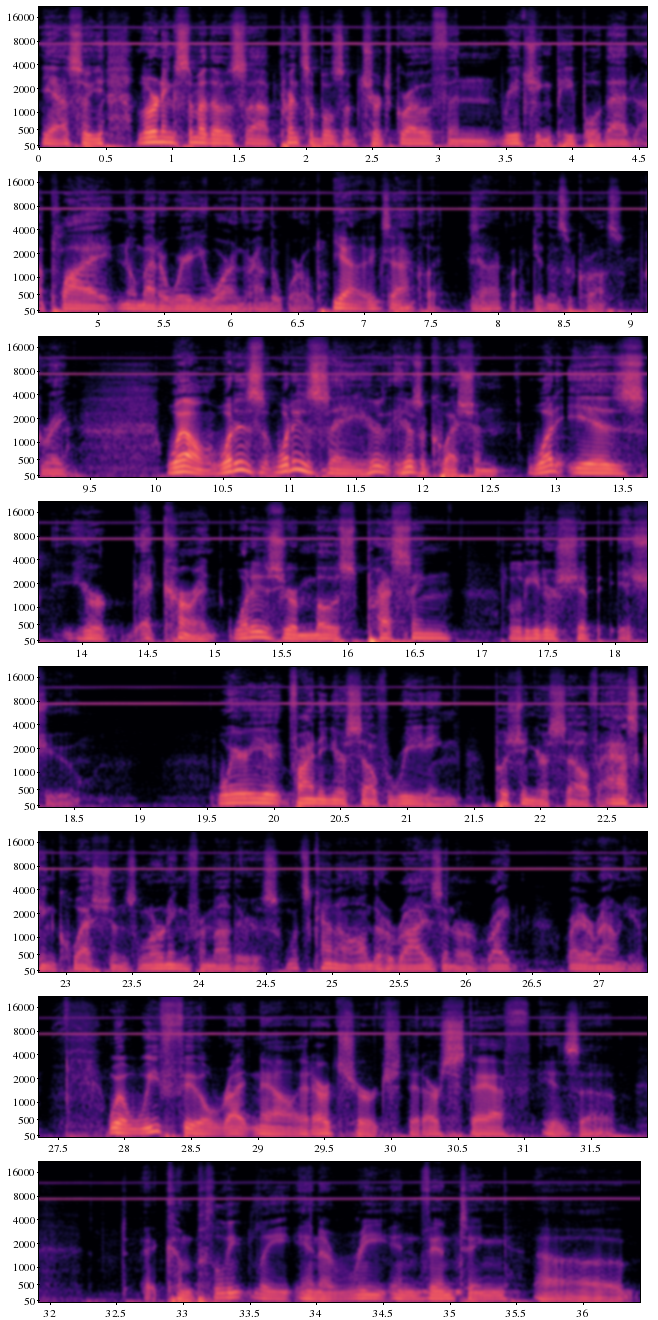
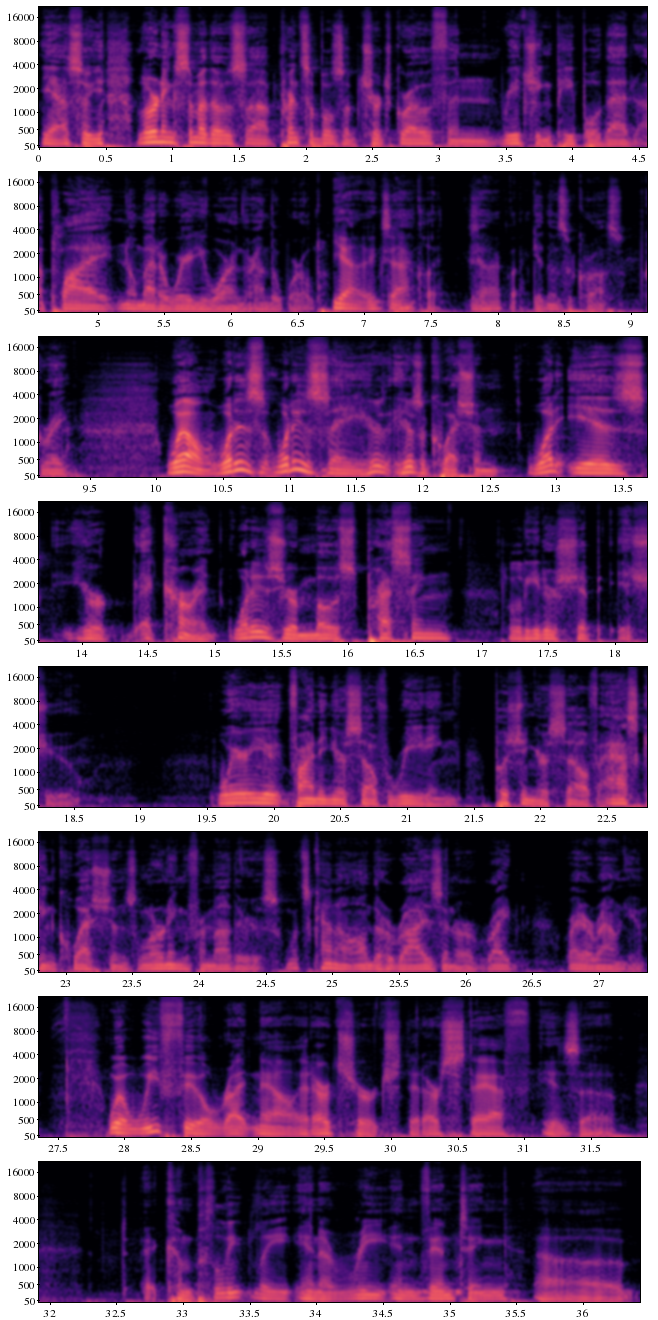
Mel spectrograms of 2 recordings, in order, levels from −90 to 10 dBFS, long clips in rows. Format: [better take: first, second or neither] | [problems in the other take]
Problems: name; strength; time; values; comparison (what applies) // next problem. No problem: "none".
second | high-pitched whine; loud; throughout; 7.5 kHz, 9 dB below the speech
